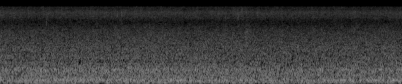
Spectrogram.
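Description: Heavy downpour: rain pouring down in a steady, even rush that does not let up.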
